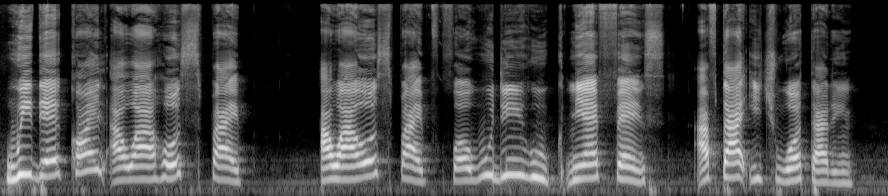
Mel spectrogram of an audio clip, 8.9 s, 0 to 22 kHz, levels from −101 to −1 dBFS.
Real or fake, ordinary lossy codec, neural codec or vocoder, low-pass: real; none; none; none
